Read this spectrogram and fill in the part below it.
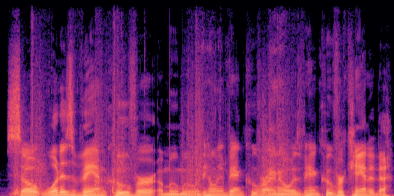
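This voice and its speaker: A man's voice: medium pitch, moderate pace, music in the background. A man giving casual, off-the-cuff reaction commentary, like a video creator talking through what he sees.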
